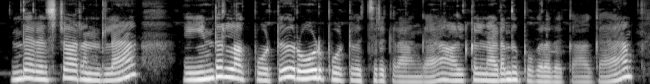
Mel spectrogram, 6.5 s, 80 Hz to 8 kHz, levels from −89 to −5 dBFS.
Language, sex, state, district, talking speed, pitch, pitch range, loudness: Tamil, female, Tamil Nadu, Kanyakumari, 90 wpm, 185 Hz, 165-225 Hz, -17 LUFS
